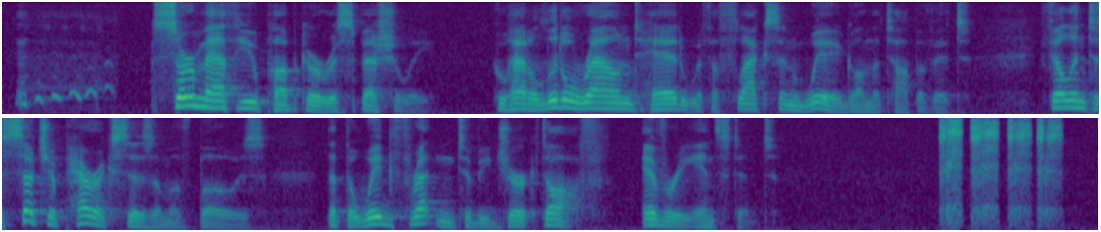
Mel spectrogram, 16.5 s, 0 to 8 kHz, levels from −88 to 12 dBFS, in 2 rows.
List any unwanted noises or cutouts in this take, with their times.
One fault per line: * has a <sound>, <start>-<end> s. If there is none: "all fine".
* has a laugh, 0.1-0.9 s
* has a laugh, 15.3-16.2 s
